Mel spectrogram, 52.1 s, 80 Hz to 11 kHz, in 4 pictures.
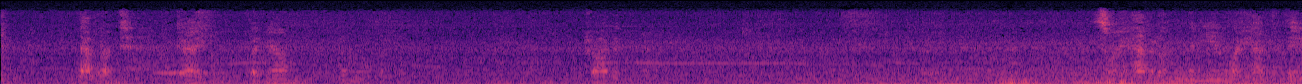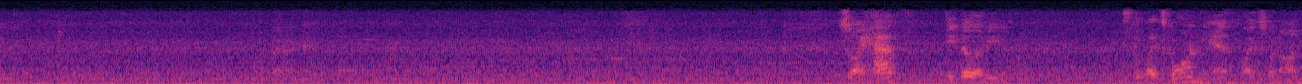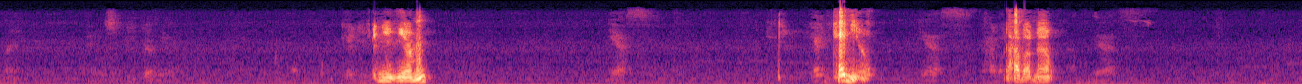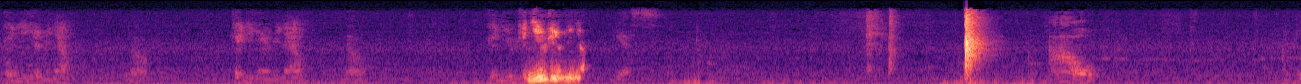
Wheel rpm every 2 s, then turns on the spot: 0, 0, 0, 0, 0, 0, 0, 0, 0, 0, 0, 0, 0, 0, 0, 0, 0, 0, 0, 0, 0, 0, 0, 0, 0, 0.
none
